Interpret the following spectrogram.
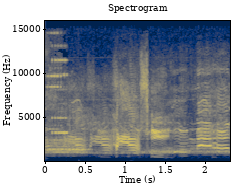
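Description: A high-pitched, warbling electronic voice with a sung, musical quality, thin and tinny with no low end, played back from a phone.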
